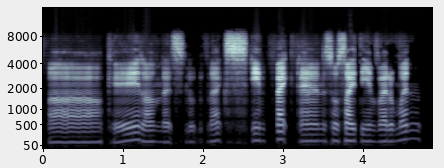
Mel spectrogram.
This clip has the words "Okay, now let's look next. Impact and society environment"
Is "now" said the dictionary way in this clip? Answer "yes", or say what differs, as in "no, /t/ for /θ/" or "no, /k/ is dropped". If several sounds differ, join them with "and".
no, /l/ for /n/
